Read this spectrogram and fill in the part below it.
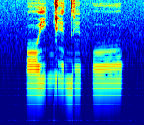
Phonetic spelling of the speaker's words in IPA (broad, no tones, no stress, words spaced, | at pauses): ojɡi difu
